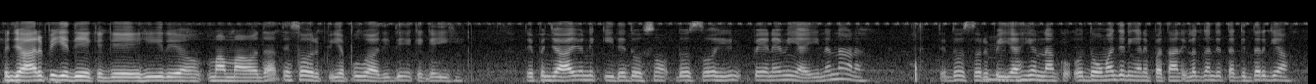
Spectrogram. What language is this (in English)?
Punjabi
